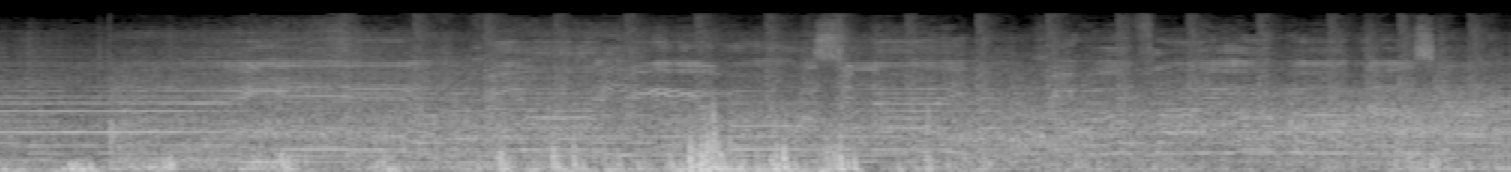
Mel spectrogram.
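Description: An airplane passes overhead in Edmonton, Canada, its steady droning hum sustained throughout amid scattered nearby outdoor clatter and bumps.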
